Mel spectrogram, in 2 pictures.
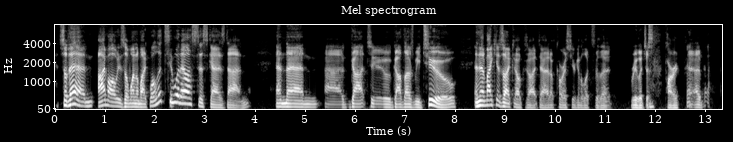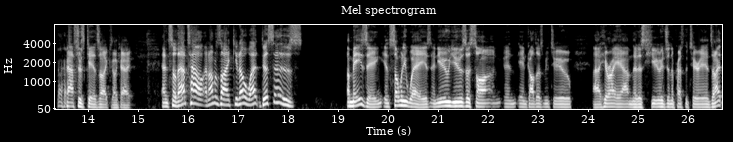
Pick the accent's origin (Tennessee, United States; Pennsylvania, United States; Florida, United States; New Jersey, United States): New Jersey, United States; now in New York, United States; I'm from New Jersey.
